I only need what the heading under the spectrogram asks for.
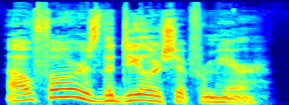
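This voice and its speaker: A tall, composed detective who keeps his questions friendly and level, then turns blunt, as an audiobook narrator voices him. A mid-pitched voice, close and dry on the mic. Crime audiobook. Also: sing-song, fairly quick, dark tone, no room sound. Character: tall male police detective, calm and probing.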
